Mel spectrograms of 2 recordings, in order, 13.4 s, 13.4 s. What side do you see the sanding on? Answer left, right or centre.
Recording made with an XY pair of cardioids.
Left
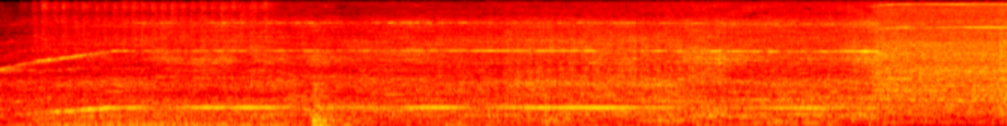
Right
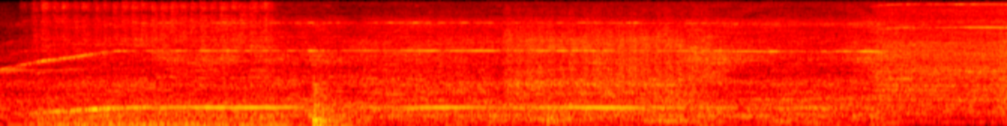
centre.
